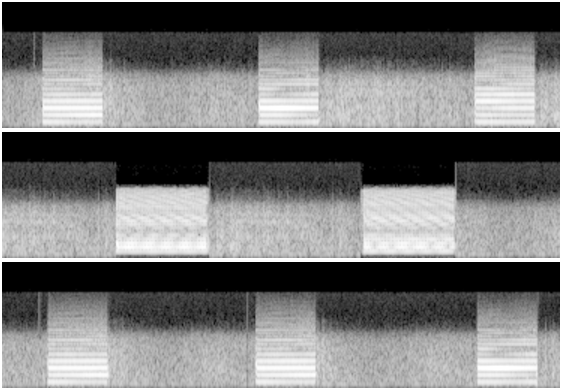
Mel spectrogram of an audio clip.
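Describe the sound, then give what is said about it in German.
Buzzing tone of a Russian secret shortwave station, received in single-sideband mode: harsh, horn-like buzzes repeat about every three seconds over steady static and hum, with two longer, lower tones in the middle of the run. “Klingt eigentlich wie eine Schiffshupe oder so ähnlich. Daher trägt er bei Funkamateuren und Experten den Spitznamen The Buzzer oder zu Deutsch der Summer. Dahinter steckt ein russischer Geheimsender”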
